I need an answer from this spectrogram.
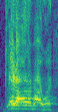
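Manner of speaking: a high, loud furious scream. Retold or imitated. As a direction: scream at the man blocking the door. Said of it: "this man was screaming".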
